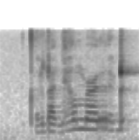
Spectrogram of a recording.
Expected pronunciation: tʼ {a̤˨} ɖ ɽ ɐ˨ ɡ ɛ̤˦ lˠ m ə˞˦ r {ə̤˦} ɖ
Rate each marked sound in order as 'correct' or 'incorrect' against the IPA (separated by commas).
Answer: incorrect, correct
